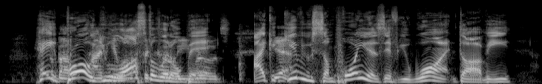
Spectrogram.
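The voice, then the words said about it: Imitates another person's voice. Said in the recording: “really good Taz impersonation”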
